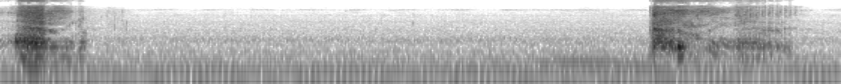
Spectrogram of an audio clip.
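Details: Crocodile coughing: two short, harsh, explosive bursts a few seconds apart, a cough-like sound.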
